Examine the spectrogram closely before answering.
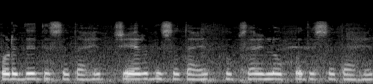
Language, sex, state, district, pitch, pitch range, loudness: Marathi, female, Maharashtra, Aurangabad, 245 Hz, 235-250 Hz, -15 LUFS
